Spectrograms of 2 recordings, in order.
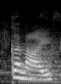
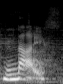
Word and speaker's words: knife: You wouldn't say knife. You would say knife.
